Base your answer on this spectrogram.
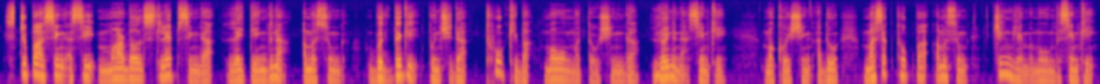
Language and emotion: Manipuri, neutral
